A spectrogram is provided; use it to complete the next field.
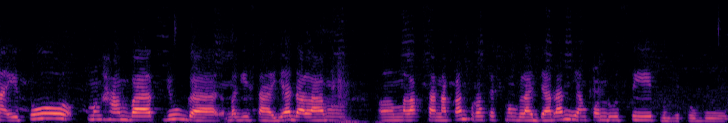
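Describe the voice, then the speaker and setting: A woman speaks at a fairly slow pace with ordinary pitch variation. She hardly pauses at all. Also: fairly high pitch for a woman. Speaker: primary school teacher. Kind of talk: role-play coaching conversation. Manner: hesitant, many fillers.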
